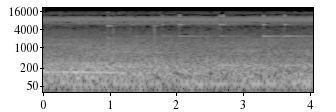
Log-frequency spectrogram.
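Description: Glass fūrin wind bells ringing lightly in the breeze, thin clear tones sounding on and off. A steady low rumble runs underneath.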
